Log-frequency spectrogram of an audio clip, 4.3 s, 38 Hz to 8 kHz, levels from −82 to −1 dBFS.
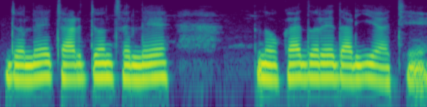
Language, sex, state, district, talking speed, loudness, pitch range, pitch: Bengali, female, Assam, Hailakandi, 100 wpm, -12 LUFS, 160-170 Hz, 165 Hz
